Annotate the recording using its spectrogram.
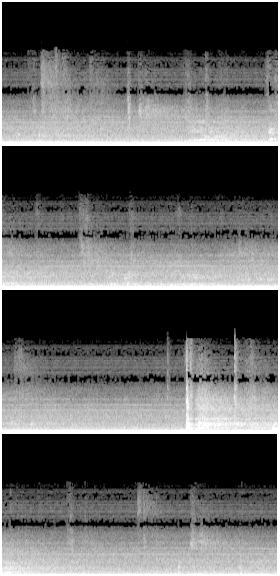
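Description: A steady low hum of air blowers fills the hall.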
